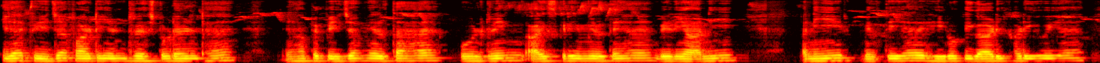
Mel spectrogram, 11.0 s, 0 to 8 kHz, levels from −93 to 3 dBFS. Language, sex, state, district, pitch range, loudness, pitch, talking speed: Hindi, male, Uttar Pradesh, Ghazipur, 110-120 Hz, -27 LUFS, 115 Hz, 140 wpm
